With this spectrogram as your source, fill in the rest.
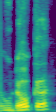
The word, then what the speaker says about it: Udoka: know how to say his name i mean adoku did he play for the warriors back in the day yeah he made udoka yeah yeah there you go yeah doga please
